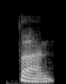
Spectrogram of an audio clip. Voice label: "fern", Indian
